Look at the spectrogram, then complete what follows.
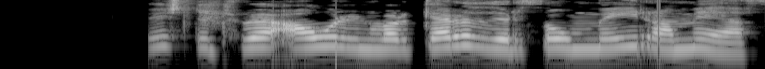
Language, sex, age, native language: Icelandic, male, 11, Icelandic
